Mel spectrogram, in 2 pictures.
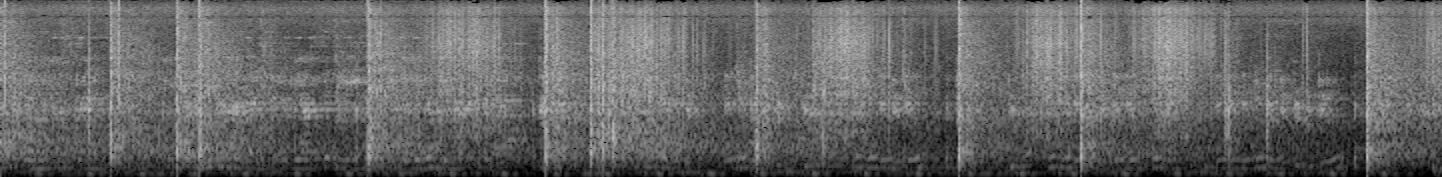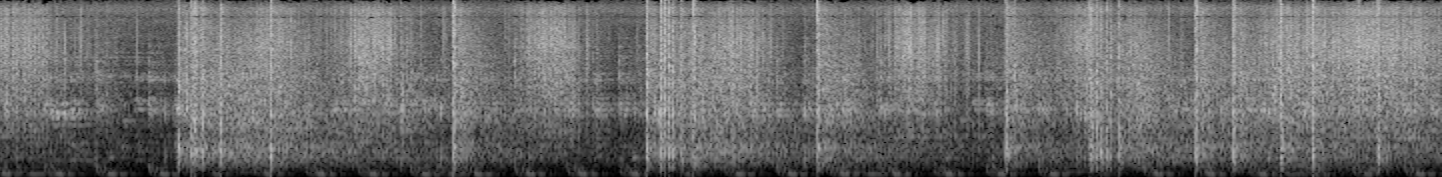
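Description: Fireworks crackle and fizz as sparks burst and rain down.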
